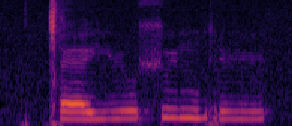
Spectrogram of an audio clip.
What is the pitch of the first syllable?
low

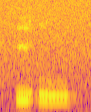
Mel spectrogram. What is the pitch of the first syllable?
high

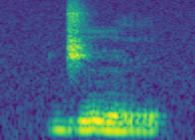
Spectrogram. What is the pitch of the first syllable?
low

